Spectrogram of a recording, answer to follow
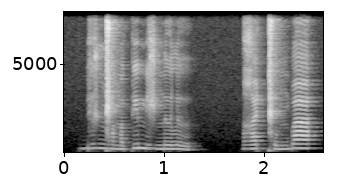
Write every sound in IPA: bʲ u ʒ ŋ͡ǁ ɔ n ɔ pʲ ɯ mʲ e ʒ n ɯ l ɯ | ʁ ɛ ǁ u ŋ b a

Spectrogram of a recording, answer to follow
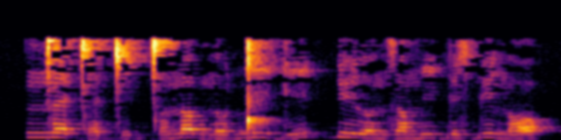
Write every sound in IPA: ŋ͡ǀ ɛ ɡ͡ǀ ɛ ɡ͡ǀ y ɡ ɡ͡ǀ ʌ n ʌ ɡ n o ŋ͡ǃ i ɡ i | ɠ y l o n z ʌ m i ɡ y z ɡ y n ɔ

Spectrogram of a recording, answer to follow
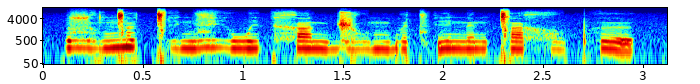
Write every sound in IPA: z o̤ ŋ͡ǀ ɘ ǀ i̤ n z i̤ w i k x a n ɖ͡ʐ o̤ m b ɘ t͡sʼ i n ɘ n ǀ a x o̤ pʰ ɘ

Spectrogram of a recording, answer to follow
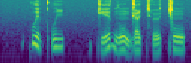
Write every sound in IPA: kʷ e˥˨ kʷʼ i˦ | kʲ e˨˥ d ũ˩˧˩ ɡʲ ɑ˦ cʰ ø˨˥ ǀ ũ˦

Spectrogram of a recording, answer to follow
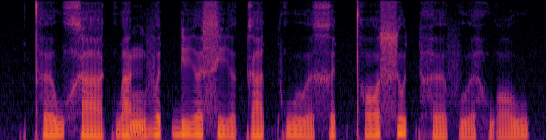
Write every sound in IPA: t̪ʰ əː˨˦ w x aː˨˩ k w a̰˧˨ ŋ v ə˦˥ t̚ ɗ i˧ ə̯ s i˨˩ ə̯ k a˨˩ t̚ k w u˧˩ ə̯ x ə˨˩ t̚ t̪ʰ ɔ˨˦ s u˦˥ t̚ h əː˨˩ f u˧˩ ə̯ h w ɔ˨˦ w

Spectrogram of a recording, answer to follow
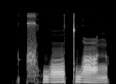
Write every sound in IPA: ʈ͡ʂʰ w ɔ˨˦ t̪ w ɑ̰˨˩ ŋ

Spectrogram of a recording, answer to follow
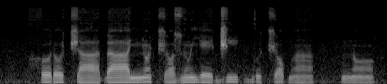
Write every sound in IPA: h o˧ ɾ o˧ t͡ʃ aː˨ ɗ aː˧ ɲ ɔ̃˧ t͡ʃ ɔ˨ z ũ˧ j eː˨ d͡ʒ iː˧ ɡ͡b u˨ t͡ʃ ɔ˨ b ã˨ | n ɔ̃˨

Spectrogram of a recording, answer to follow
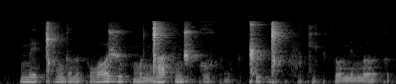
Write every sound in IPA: m e ɡ͡ǀ ɔ̤ ŋ ɡ ɤ ð ɤ k β ɔ ʒ u k m ɤ ŋ͡ǀ a k n d͡ʒ ṳ k ɣ o̤ k b ɔ̤ k ǁ u ɡ͡ǀ ɛ̤ k f o̤ kʲ ɛ̤ k θ o n e n̪ ɤ k

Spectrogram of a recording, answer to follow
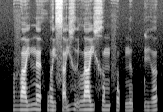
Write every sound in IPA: v a˨˦ j n ɛ˨˦ h w ə˨˩ j s a̰˧˥ j ɣ ɨ̰˧˨ l a˧ j x ə˧ m f ə˨˩ p̚ n ɨ˨˩ p̚ ɗ i˨˦ ə̯

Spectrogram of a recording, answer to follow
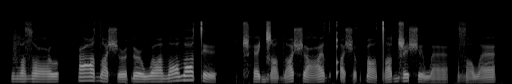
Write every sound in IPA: v ɪ˧ zˤ ʊ˧ ʕ ʊ˧ | ʕ ə˥ dˤ æ˩ ʃ ə˞˧ ɗ ə˞˧ w ʊ˧ ɪ̯ ðˤ ə˞˥ ðˤ ə˞˥ t ɪ˩ | ʈ͡ʂʰ ɛ˧ d͡ʑ ɛ˩ dˤ ɪ˥ ʊ̯ ʃ ə˩ ʕ ɛ˥ d qʼ ɪ˩ ʃ ʌ˥ k͡p æ˩ tˤ ɛ˥ ɖ͡ʐ ɪ˥ ʃ ɪ˩ w æ˩ | zˤ ʌ˩ w æ˧

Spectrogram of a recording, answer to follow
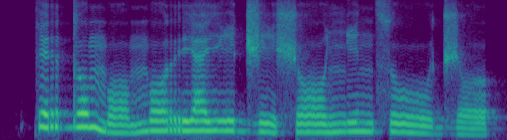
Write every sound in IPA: k ɪ˦ r d o˦ m oː˨ m oː˦ r j ɛ˦ j i˦ d͡ʒ i˦˨ ʃ oː˦ ɲ i˦ n s uː˦˨ d͡ʒ ʊ˨

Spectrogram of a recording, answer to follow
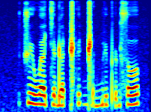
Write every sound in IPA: t͡ʃ y w œ c e ɖ œ ǁʰ y ɡ͡ǁ ʊ ɖ b y pʼ y ɖ s o

